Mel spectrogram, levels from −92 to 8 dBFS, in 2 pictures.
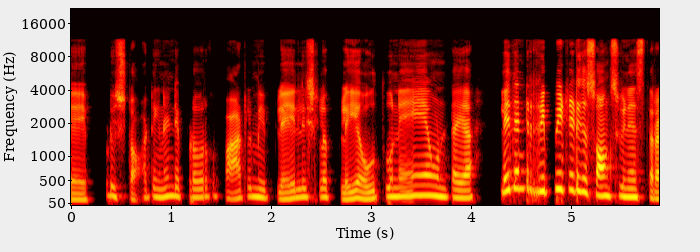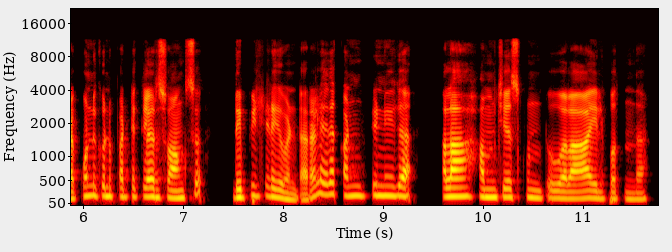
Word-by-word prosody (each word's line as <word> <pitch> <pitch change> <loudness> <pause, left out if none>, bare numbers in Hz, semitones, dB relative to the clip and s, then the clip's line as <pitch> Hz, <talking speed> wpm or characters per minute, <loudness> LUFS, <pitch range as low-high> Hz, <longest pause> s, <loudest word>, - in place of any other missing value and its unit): ఎప్పుడు 125 +12 -11
స్టార్టింగ్ 165 +1 -7
నుండి 190 0 -1
ఇప్పటి 165 -2 -7
వరకు 180 +2 -8
పాటలు 160 +6 -1
మీ 160 - -1
ప్లే 130 0 +1
లిస్ట్‌లో 170 0 -3
ప్లే 125 +1 0
అవుతూనే 180 +6 -1 0.3
ఉంటాయా? 160 -4 +1 0.3
లేదంటే 340 +2 +4
రిపీటెడ్‌గా 300 -2 +4
సాంగ్స్ 195 0 +6
వినేస్తారా? 170 -5 +2
కొన్ని 195 0 -2
కొన్ని 185 -1 -2
పర్టిక్యులర్ 180 -1 0
సాంగ్స్ 150 0 +1 0.4
రిపీటెడ్‌గా 180 0 -1
వింటారా? 115 -2 -2
లేదా 230 0 0
కంటిన్యూగా 195 -1 -1 0.4
అలా 180 0 +9 0.2
హమ్ 170 -1 +1
చేసుకుంటూ 165 -3 -3
అలా 140 0 +5 0.2
ఎళ్ళిపోతుందా? 130 -2 -7
175 Hz, 150 wpm, -24 LUFS, 155-195 Hz, 0.4 s, అలా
